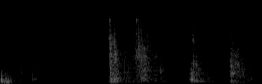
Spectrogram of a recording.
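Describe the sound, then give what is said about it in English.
A door is opened with a sharp scrape, followed by several rattling, sliding bursts in an uneven rhythm, moderately loud, with no talking. “Come on in. The door is open.”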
